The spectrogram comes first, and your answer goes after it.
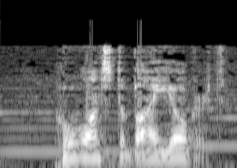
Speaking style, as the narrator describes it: Laughing in sweet peals, he said

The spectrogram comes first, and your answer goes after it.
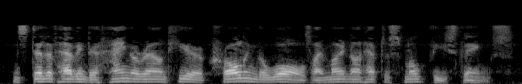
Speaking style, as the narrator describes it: he exclaimed

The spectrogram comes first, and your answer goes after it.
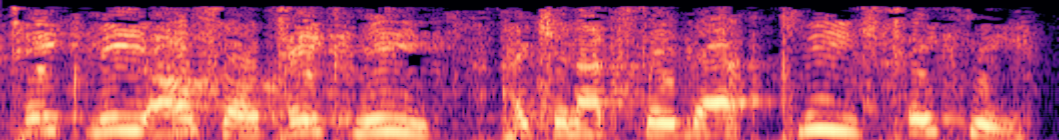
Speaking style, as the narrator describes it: Lakshman fell at the lotus feet of Ram, holding onto his feet, and pleaded

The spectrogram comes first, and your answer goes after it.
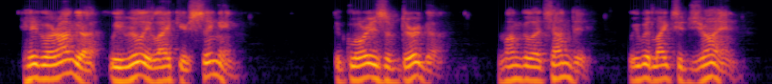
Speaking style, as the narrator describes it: Jagai and Madai, they called out to him

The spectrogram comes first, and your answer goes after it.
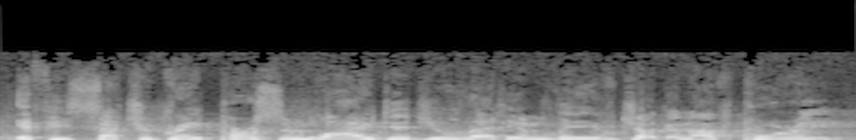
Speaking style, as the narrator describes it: The king exclaimed

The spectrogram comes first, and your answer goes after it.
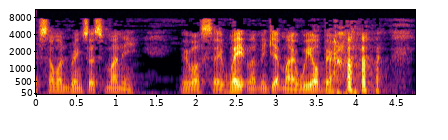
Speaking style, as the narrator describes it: laughed about it, and he said

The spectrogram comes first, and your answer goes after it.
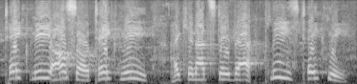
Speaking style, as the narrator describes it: Lakshman pleaded

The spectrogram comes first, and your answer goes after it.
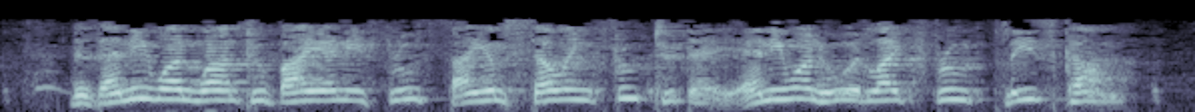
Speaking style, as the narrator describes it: she cried out very loudly

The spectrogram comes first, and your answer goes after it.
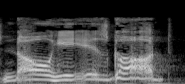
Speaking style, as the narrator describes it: this devotee, this person who'd come to look for Prabhupada, he was shouting at the top of his voice

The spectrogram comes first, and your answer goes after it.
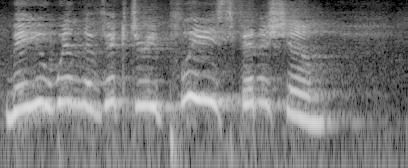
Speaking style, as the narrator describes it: the onlookers cried

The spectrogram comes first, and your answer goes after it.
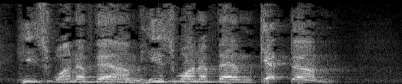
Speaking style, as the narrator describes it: they would scream out to the public

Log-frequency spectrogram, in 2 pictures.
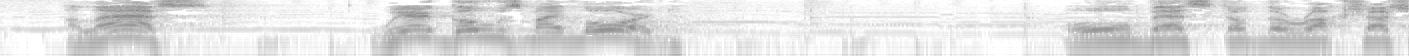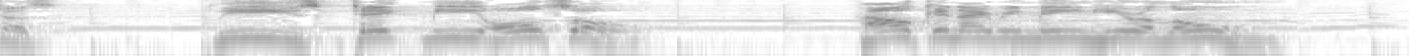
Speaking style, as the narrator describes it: mournful wail

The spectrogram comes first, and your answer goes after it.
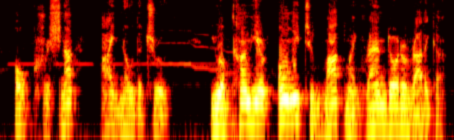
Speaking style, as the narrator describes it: Mukura angrily says

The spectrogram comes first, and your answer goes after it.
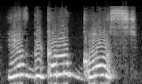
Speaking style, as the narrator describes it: the friend repeated in a horrified voice

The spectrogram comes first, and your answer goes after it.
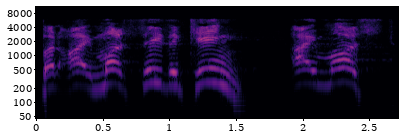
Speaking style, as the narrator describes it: another man in the hallway shouted

